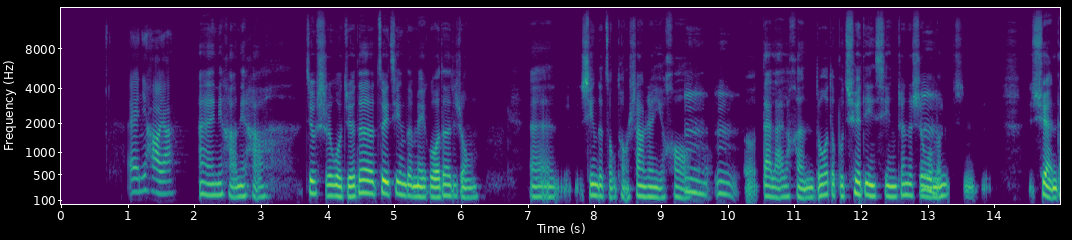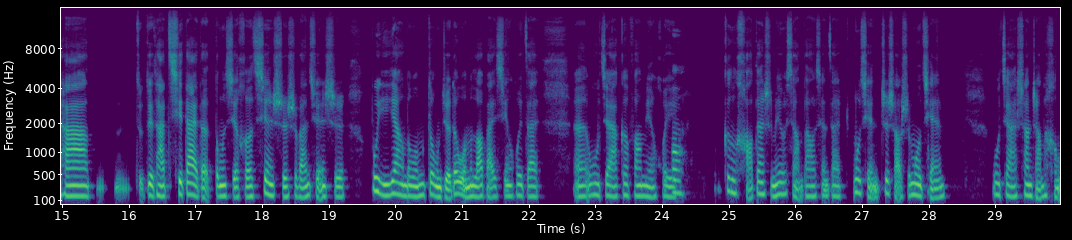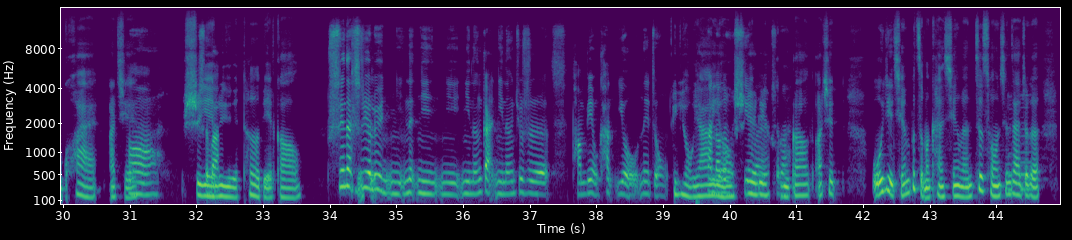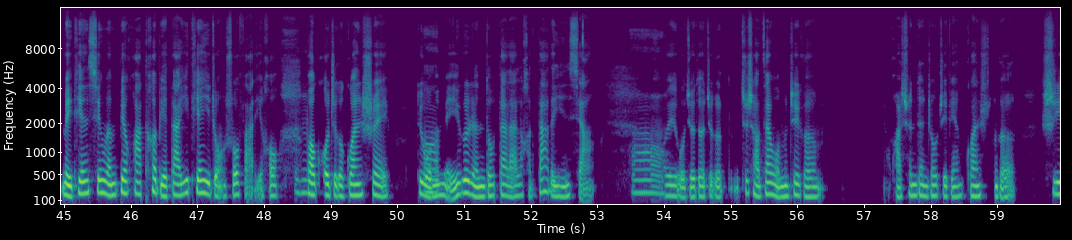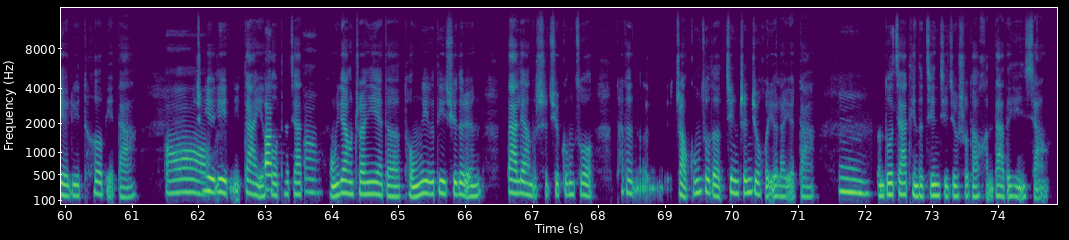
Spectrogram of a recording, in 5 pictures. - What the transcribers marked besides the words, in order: other background noise; teeth sucking; swallow
- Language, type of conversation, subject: Chinese, unstructured, 最近的经济变化对普通人的生活有哪些影响？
